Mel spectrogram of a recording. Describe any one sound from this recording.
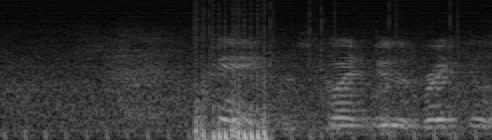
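A thump sounds as a man gets up from a mat.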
